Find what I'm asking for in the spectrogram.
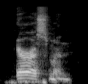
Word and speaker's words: Erisman: Erisman.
